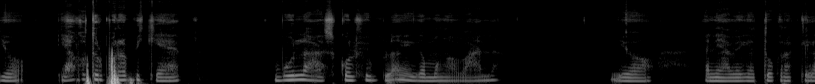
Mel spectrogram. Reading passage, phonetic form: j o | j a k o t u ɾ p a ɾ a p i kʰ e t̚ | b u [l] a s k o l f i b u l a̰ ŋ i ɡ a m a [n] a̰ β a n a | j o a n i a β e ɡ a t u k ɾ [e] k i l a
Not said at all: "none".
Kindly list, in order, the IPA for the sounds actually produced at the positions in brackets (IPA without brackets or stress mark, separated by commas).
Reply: l, ŋ, a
